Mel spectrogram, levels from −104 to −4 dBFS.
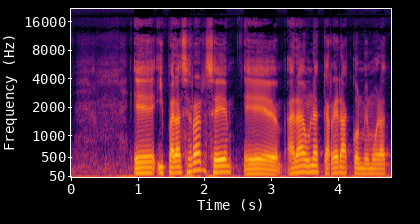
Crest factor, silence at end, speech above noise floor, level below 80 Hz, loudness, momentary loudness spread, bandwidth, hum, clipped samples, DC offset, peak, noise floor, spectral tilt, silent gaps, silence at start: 16 dB; 0 s; 21 dB; -42 dBFS; -24 LUFS; 5 LU; 18 kHz; none; under 0.1%; under 0.1%; -8 dBFS; -45 dBFS; -5.5 dB/octave; none; 0 s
